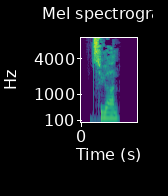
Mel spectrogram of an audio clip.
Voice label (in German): "zyan", German; adjectives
